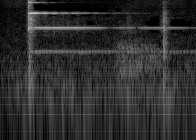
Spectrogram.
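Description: A bright bicycle-style bell rings twice, a sharp strike with a long shimmering ring that lingers, then a second quicker ding about a second later, clear with no talking.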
